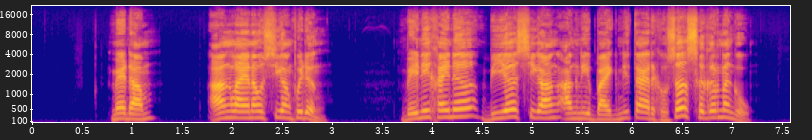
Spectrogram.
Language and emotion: Bodo, angry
